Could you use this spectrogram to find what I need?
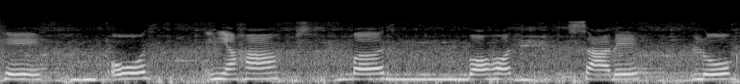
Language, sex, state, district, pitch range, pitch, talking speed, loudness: Hindi, female, Madhya Pradesh, Dhar, 230-250 Hz, 235 Hz, 55 wpm, -13 LUFS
